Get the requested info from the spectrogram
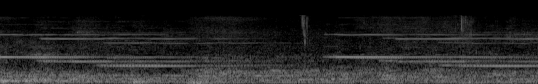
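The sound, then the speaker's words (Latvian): A continuous electric bell rings steadily for several seconds in the Saeima, the Latvian parliament, calling a vote on granting urgency to a bill; a sustained metallic tone over a busy, noisy background with faint murmuring. “Paldies, lūdzu zvanu.”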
